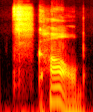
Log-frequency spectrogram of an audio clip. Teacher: And reading the mechanics of the letter kaf, that is a heavy letter, right? The very back root of the tongue has to elevate and strike the fleshy part of the upper palate. It creates this deep, resonant, slightly hollow sound. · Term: the letter qaf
